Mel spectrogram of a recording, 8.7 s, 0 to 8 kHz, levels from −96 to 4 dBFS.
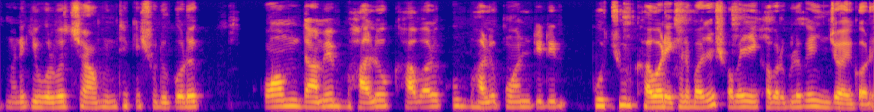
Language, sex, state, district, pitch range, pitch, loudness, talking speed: Bengali, male, West Bengal, Kolkata, 145-165 Hz, 150 Hz, -16 LUFS, 170 wpm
